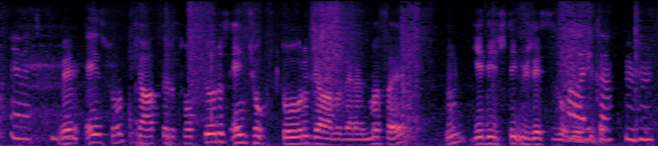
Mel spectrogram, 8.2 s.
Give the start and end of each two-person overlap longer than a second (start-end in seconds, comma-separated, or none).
none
